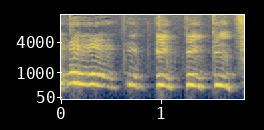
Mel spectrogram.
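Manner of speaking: high playful boos at the movie; mock booing. Jeering the Mario movie.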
